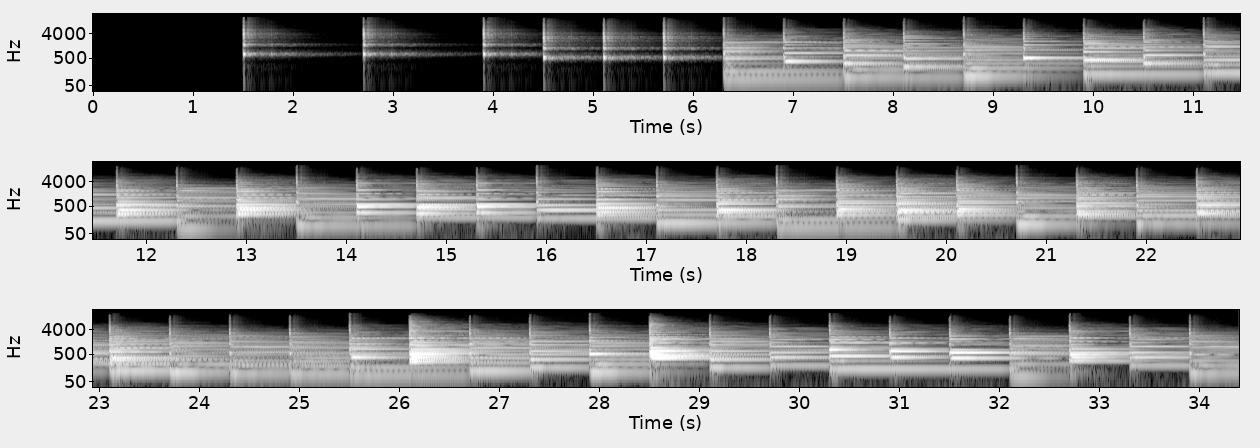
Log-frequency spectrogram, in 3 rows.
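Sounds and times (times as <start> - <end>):
piano solo at 60 bpm: 6.3 - 34.4.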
